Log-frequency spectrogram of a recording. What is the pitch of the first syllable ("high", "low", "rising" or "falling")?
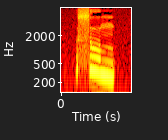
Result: falling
